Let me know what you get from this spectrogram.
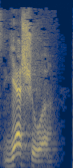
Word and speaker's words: Yeshua: it's spelled in your Bible Jeshua, but it's Yeshua, and has that spelling of the Yod, the Shin, the Vav, and the Ayin.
